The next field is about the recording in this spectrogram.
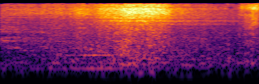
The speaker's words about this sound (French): Il y a une énorme vague qui déferle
